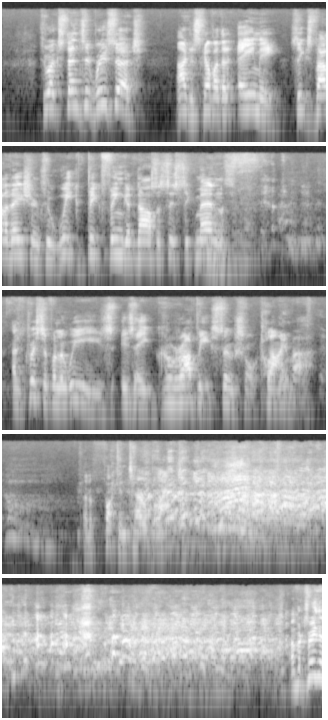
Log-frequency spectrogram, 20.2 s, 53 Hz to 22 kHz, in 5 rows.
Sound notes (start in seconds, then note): 12.2 gasps; 15.9 laughter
